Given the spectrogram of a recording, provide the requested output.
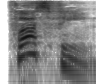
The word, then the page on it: phosphine: British English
